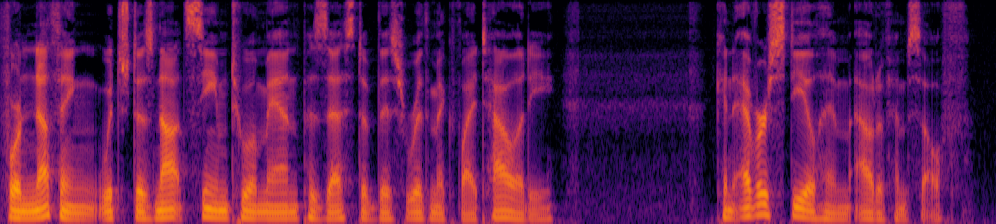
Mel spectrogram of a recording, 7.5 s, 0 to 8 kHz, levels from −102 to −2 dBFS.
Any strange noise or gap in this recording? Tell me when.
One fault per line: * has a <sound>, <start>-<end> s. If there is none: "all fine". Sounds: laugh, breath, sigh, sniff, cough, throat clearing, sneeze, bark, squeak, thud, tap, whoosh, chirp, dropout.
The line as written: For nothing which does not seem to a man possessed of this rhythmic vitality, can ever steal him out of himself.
all fine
